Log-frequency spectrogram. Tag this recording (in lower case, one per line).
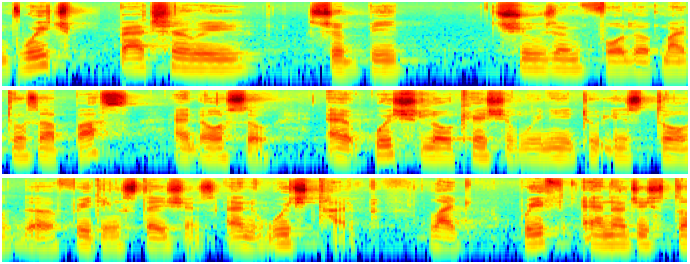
speech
